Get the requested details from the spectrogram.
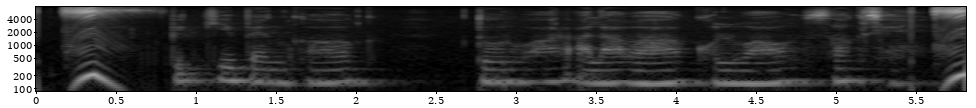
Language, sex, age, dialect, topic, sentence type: Magahi, male, 18-24, Northeastern/Surjapuri, banking, statement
